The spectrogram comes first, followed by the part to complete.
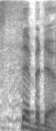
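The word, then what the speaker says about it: Thibodeau: I know that there were complaints about Tom Fibido, Tibido, however you pronounce it. It is Thibido.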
